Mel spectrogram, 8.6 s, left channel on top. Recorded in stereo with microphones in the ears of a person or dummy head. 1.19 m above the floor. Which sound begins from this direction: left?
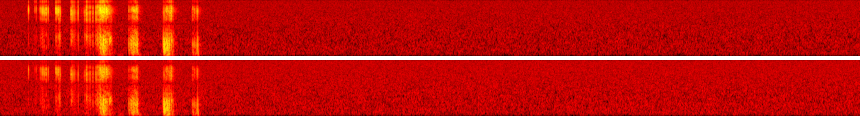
Tearing paper, at 0.3 s.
